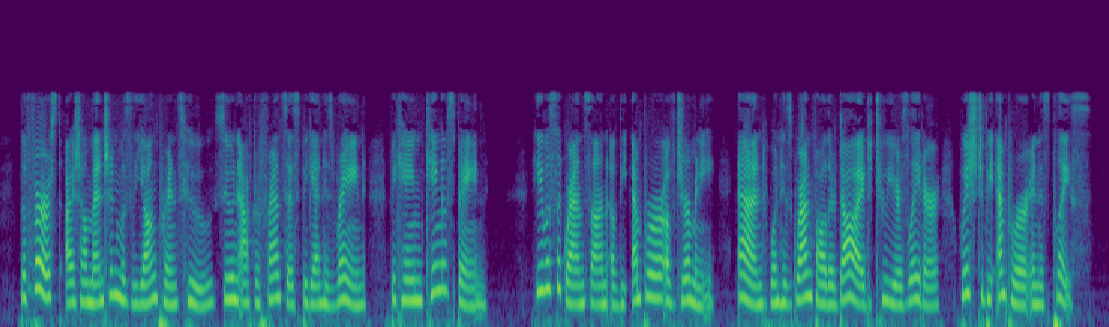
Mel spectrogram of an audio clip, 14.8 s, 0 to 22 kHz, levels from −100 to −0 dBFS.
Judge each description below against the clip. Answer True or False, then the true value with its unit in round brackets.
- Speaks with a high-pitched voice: True (215 Hz)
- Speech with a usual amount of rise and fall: True (4.1 semitones)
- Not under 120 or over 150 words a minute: False (180 wpm)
